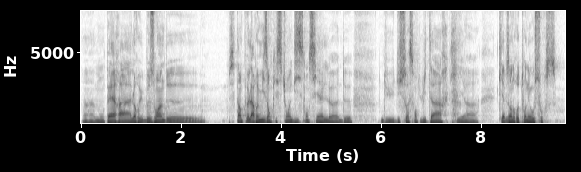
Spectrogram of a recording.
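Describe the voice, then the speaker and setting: A young Swiss French man from Geneva, telling his life story as a podcast guest, thoughtful and hesitant with many pauses and restarts. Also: medium pitch, little pitch movement, creaky, a little mellow. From Geneva, Switzerland. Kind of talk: reflective personal interview.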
